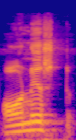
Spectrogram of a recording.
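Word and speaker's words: honest: ऑनेस्ट मैंने आपको बताया था कि जैसे HOUSE हाउस, हस्बैंड, तो जिस अगर नाउन का स्टार्टिंग एच से हुआ हो लेकिन उस एच का उच्चारण होता है ना, एसेंट होता है, तो उसके पहले हम ए का यूज करते हैं। लेकिन अगर कोई नाउन हो, कोई एडजेक्टिव हो, उसका उच्चारण साइलेंट रहता है, मतलब ऑनेस्ट देखिए साइलेंट है, इसीलिए यहाँ यूज करते हैं एन का।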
